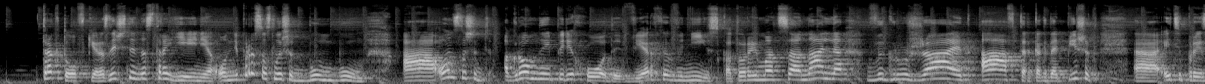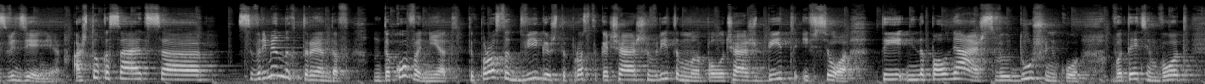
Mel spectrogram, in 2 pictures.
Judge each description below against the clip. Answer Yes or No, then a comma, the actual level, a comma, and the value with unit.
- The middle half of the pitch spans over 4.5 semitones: Yes, wide, 5.4 semitones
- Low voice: No, high, 220 Hz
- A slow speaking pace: No, average, 130 wpm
